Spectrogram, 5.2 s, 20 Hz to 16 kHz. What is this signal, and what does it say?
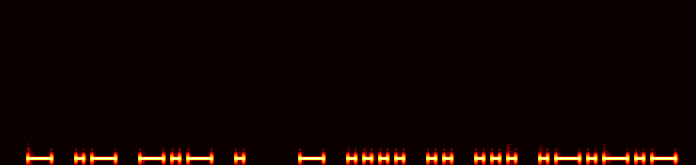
Morse code, heard as a keyed tone, about 20 wpm, 700 Hz. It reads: TAKE THIS.
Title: Sentences with 2-Word Phrases - 20wpm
